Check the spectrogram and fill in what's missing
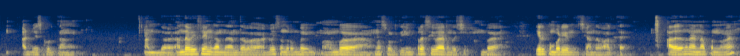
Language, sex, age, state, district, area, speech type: Tamil, male, 60+, Tamil Nadu, Mayiladuthurai, rural, spontaneous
